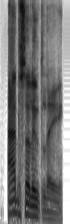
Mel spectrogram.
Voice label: "absolutely", British

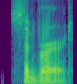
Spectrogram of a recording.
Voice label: "subvert", American

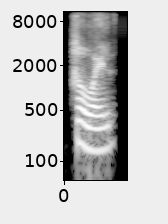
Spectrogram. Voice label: "Hoyle", Indian

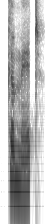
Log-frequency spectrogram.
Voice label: "commit", Indian

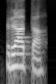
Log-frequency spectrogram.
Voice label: "rata", Indian

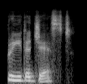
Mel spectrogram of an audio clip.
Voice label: "predigest", Indian; Dictionary

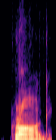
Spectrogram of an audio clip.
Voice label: "grog", American

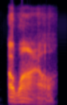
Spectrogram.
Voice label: "awhile", British

